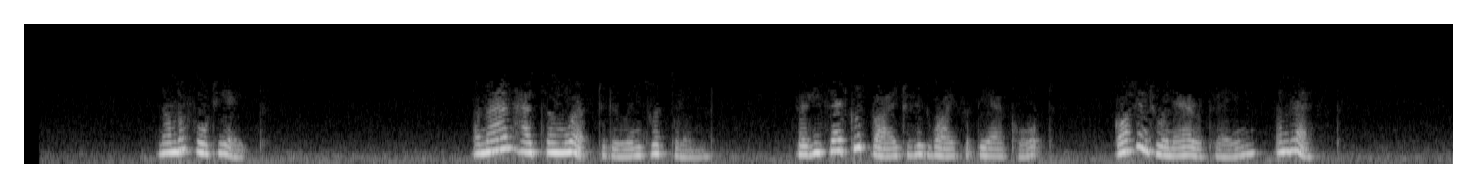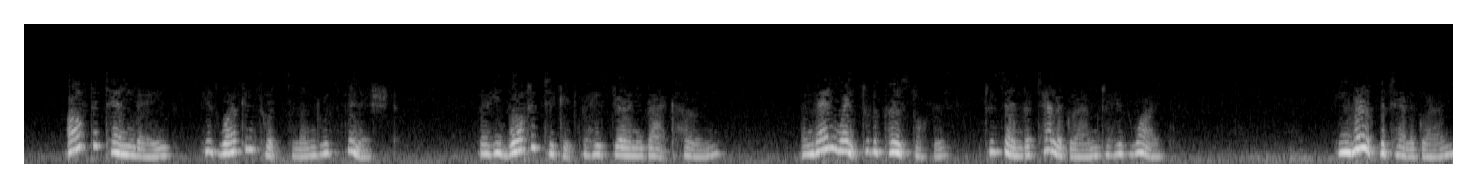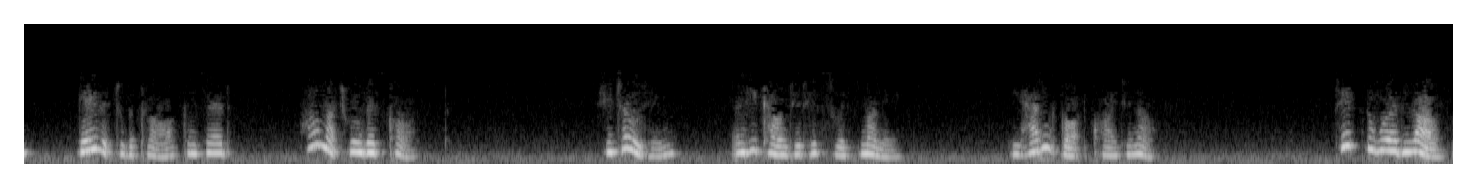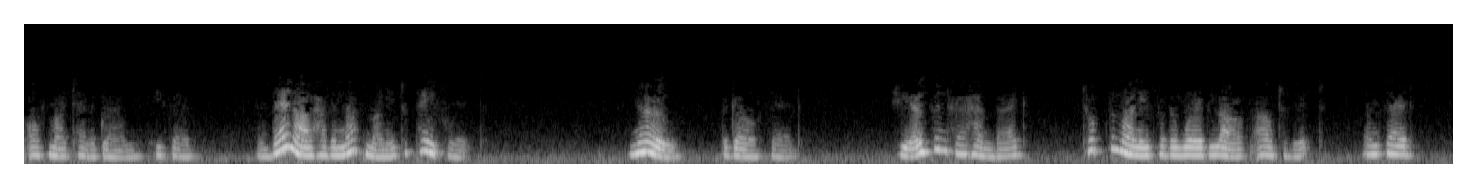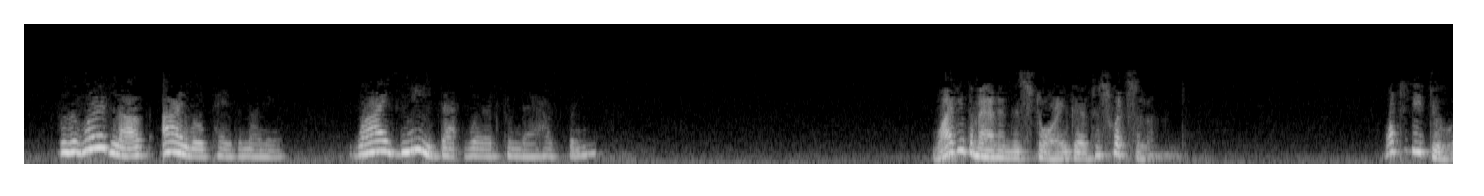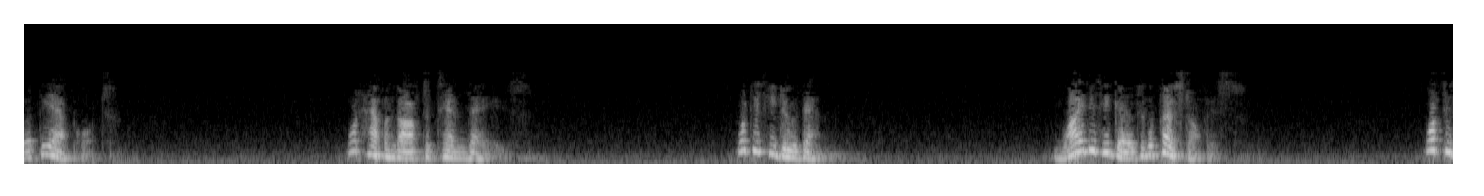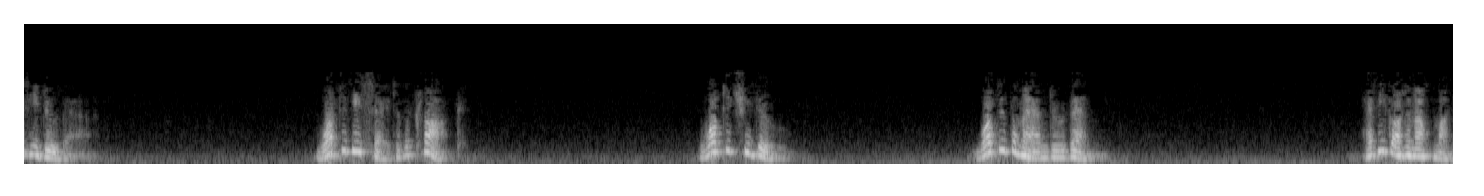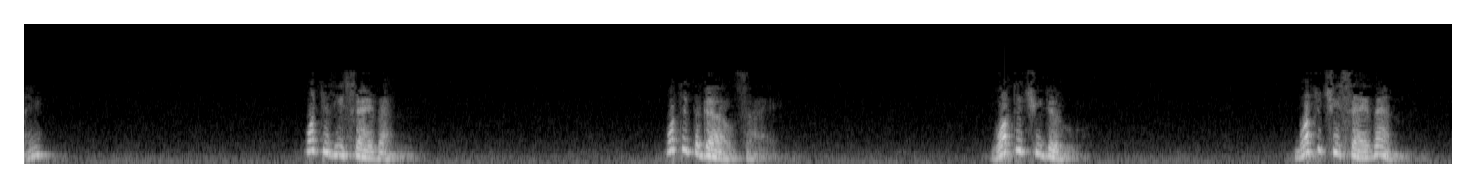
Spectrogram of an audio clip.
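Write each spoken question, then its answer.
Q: Why did the man in this story go to Switzerland?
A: He had some work to do there.

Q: What did he do at the airport?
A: He said goodbye to his wife and got into an aeroplane.

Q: What happened after 10 days?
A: His work in Switzerland was finished.

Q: What did he do then?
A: He bought a ticket home and went to the post office.

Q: Why did he go to the post office?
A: To send a telegram to his wife.

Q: What did he do there?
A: He wrote the telegram and gave it to the clerk.

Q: What did he say to the clerk?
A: "How much will this cost?"

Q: What did she do?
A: She told him the price.

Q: What did the man do then?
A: He counted his Swiss money.

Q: Had he got enough money?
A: No, not quite enough.

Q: What did he say then?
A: "Take the word love off my telegram, and then I'll have enough money."

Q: What did the girl say?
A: "No."

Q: What did she do?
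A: She took the money for the word love out of her handbag.

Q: What did she say then?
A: "For the word love, I will pay the money. Wives need that word from their husbands."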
